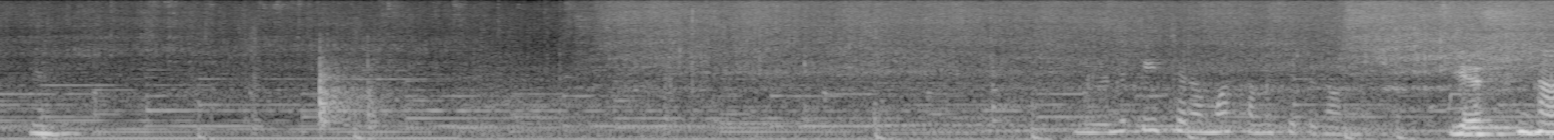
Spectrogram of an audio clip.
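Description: Crushed garlic and ginger frying in hot ghee in a stainless-steel pressure-cooker pot, sizzling as they are stirred with a wooden spatula, with a few light knocks of the spatula on the pot. The sizzle grows louder about three seconds in and again near the end.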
